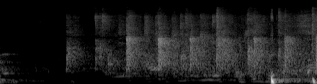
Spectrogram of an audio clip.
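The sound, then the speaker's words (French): After a brief quiet moment, a scattered round of applause rises from audience members who have lost a grandmother and continues steadily, moderately loud, with one low thump near the end. “par applaudissement, le monde qui ont perdu une grand-mère.”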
